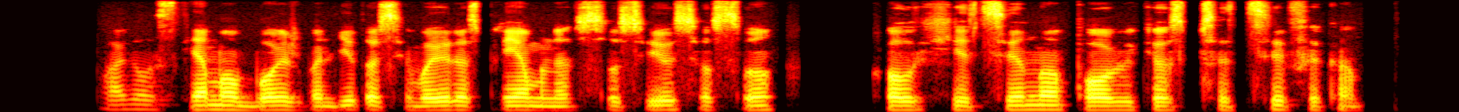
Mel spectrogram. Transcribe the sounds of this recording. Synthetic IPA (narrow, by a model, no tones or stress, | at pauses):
pɑːɡɐlˠsʲt̪ʲemɐbʊʋoːɪʒbɐnʲd̪ʲiːt̪oːsiːʋɐɪɾʲɛspʲɾʲiɛmoːnʲeːsːʊsʲɪjʊsʲosʊ | kɔlʲˠxʲɪt̪sʲɪnoːpoːʋʲɛɪkʲoːspʲsʲɛt̪sʲɪfʲɪkɐ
